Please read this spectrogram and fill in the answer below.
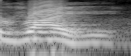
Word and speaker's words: wry: So it rhymes with cry or dry. So wry.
